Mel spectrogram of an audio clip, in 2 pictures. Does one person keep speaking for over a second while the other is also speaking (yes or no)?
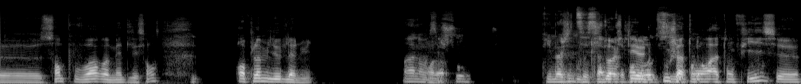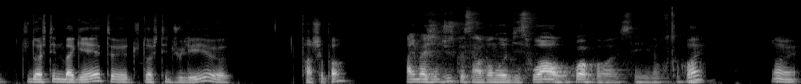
yes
